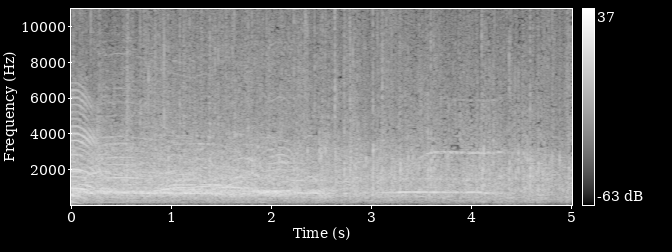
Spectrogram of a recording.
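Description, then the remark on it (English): A large audience claps loudly and steadily, with whoops and cheers rising above the dense applause throughout, easing only slightly toward the end. “They were really cheering for Saint elsewhere.”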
